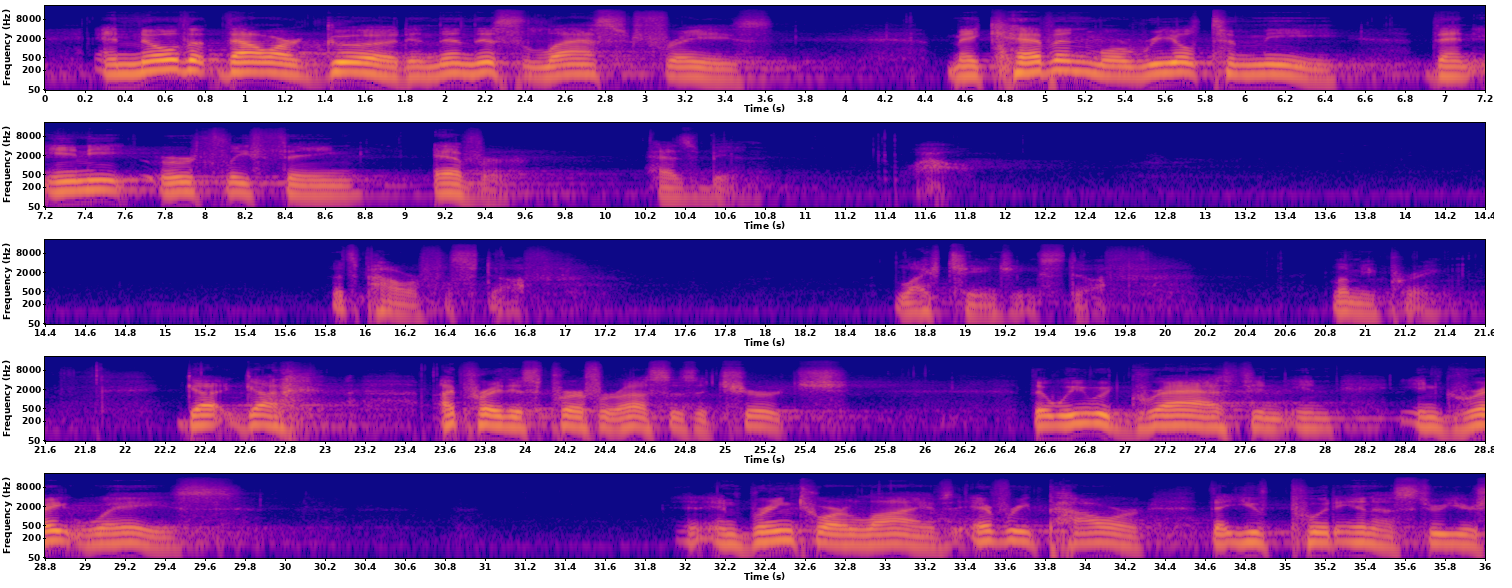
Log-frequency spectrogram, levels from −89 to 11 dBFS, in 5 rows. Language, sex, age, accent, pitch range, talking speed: English, male, 50-69, American, 120-150 Hz, 110 wpm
